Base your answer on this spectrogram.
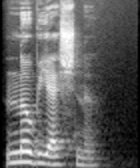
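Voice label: "нӧбъясьны", Komi, female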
